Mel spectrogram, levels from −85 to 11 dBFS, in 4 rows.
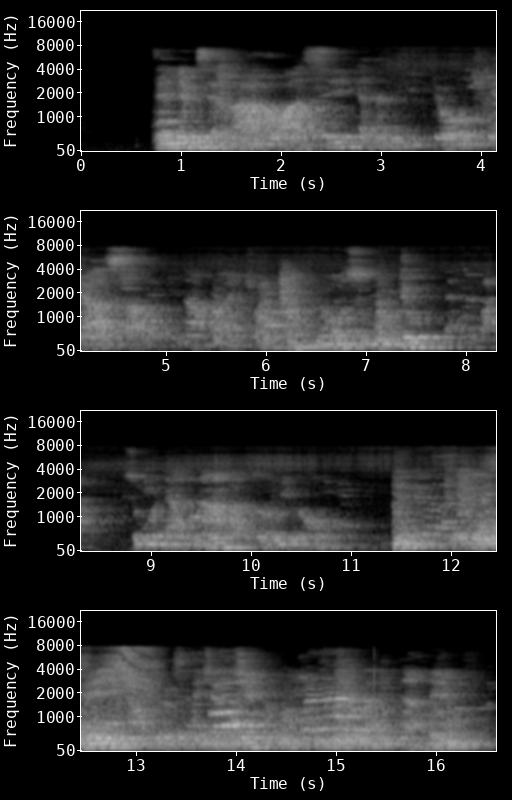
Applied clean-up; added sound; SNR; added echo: none; Fireworks; 19 dB; reverberation time 1.3 s.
